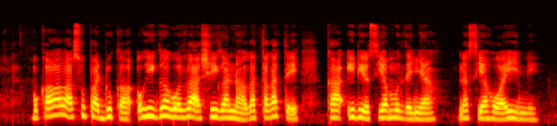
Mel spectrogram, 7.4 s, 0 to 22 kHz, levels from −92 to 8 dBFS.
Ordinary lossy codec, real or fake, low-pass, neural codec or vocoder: none; real; 10.8 kHz; none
